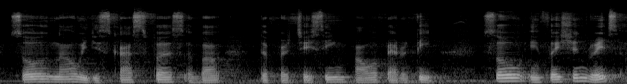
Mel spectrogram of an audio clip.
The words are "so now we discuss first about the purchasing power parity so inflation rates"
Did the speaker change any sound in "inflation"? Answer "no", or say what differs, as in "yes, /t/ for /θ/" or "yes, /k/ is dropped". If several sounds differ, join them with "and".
no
